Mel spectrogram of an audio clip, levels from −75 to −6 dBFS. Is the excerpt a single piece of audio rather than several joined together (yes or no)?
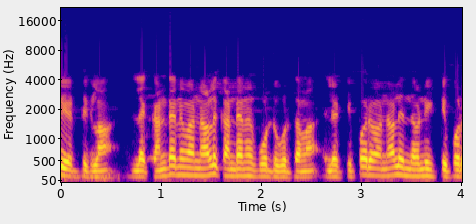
yes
